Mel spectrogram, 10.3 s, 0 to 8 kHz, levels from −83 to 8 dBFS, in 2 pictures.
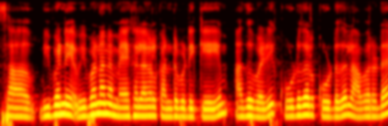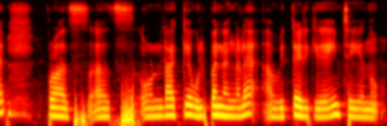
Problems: none marked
